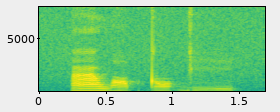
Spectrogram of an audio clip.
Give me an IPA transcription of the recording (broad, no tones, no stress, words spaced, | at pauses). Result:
æ̃wɑpdɔ ɡi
